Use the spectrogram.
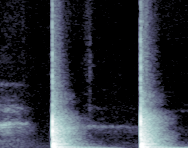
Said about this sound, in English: Oh God, I can't think of a noise I hate more than that persistent knock. Please go away. Just leave me alone and let me be.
